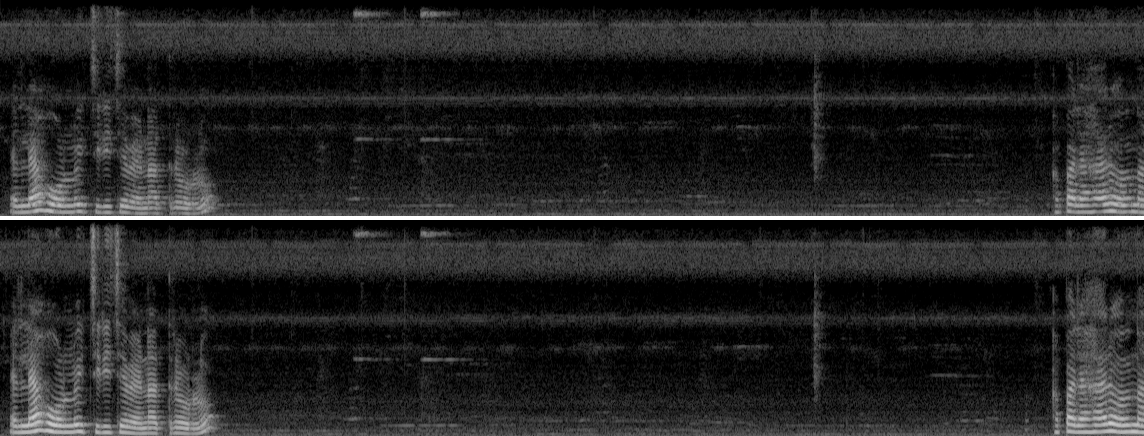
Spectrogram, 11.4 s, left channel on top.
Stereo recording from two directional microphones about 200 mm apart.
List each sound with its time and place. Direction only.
0.1 s a woman's voice: 60° right (ahead or behind)
10.5 s a woman's voice: 55° right (ahead or behind)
